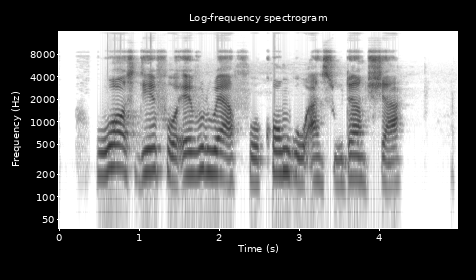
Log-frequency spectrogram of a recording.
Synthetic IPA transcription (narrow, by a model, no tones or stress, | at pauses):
wɔsdefɔɛvɹiwɛafɔkʰɔ̃ŋɡoʔãnsudãnʃa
